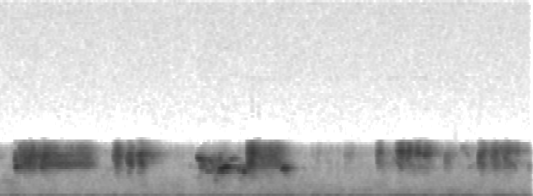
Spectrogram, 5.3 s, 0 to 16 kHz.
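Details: Wild monk parakeets visiting a bird feeder on the outskirts of Houston, Texas, on the Gulf Coast, 10 March 2021: harsh, raspy squawks in short bursts, pausing between groups, over low steady background rumble.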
